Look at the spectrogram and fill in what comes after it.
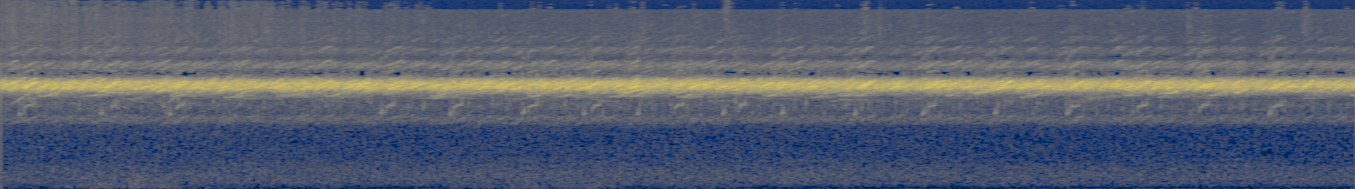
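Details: North Carolina spring peeper frogs form a continuous shrill chorus, individual peeps blurred into a constant high ringing that stays level from start to finish.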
